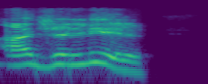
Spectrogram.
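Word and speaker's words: Angélil: Angelil. – So I think Rene Angelil, you know, who was very protective.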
